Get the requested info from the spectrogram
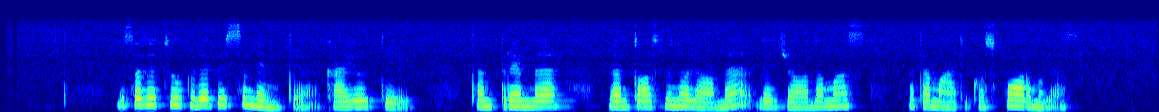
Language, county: Lithuanian, Vilnius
